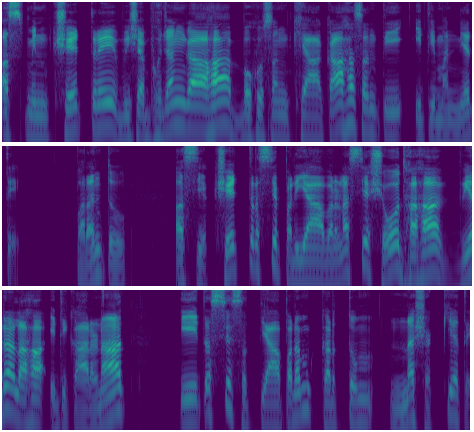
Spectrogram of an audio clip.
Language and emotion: Sanskrit, neutral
